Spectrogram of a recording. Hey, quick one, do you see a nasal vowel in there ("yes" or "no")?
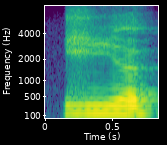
no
